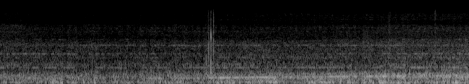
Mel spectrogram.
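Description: V-set double-deck electric intercity train pulling into the platform, its rumble growing louder as it nears. A sharp click comes about two seconds in, followed by a slowly rising hum.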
